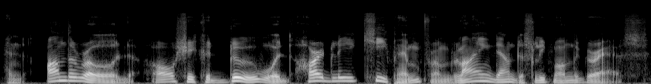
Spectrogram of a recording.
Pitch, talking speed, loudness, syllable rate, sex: 110 Hz, 185 wpm, -19 LUFS, 3.7 syllables/s, male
